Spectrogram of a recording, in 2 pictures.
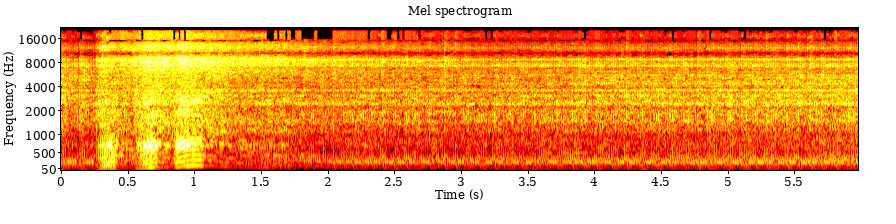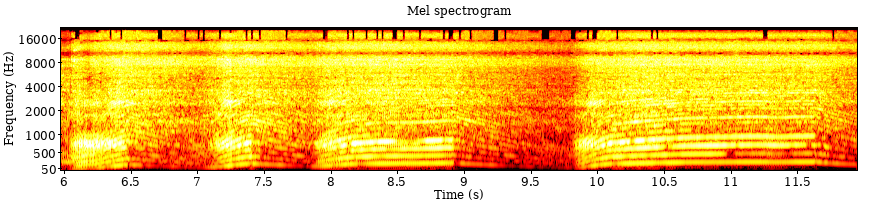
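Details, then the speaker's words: Stihl MS250 chainsaw, first start before carb tuning, air filter dirty with fines: sharp revs climb to a clean, thin scream at full throttle with no four-stroking burble; running lean. "all right so the saw is running lean could you tell uh you should be able to hear a pop in the Co in the uh in the engine and whenever I took it to Full Throttle we didn't hear a four stroke so she's definitely lean"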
